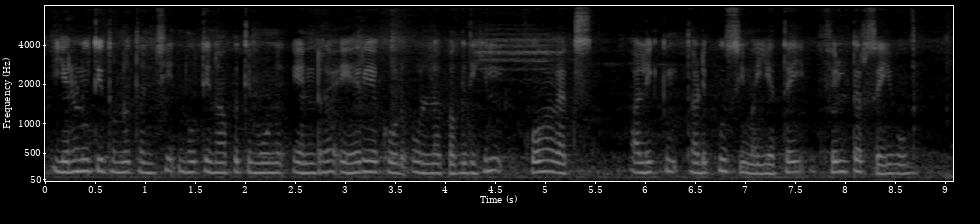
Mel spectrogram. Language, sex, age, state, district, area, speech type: Tamil, female, 18-30, Tamil Nadu, Tiruvarur, rural, read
